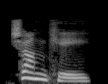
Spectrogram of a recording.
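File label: "chunky", English; Béo lùn khỏe mạnh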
